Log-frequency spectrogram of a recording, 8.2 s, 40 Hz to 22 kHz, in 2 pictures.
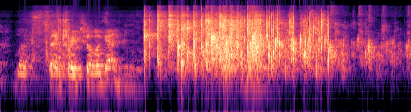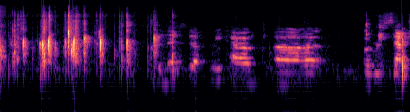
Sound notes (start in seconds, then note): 1.4 applause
